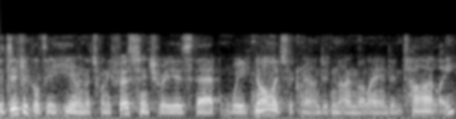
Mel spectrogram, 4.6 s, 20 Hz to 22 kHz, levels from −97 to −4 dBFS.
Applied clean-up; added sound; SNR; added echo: none; none; none; none.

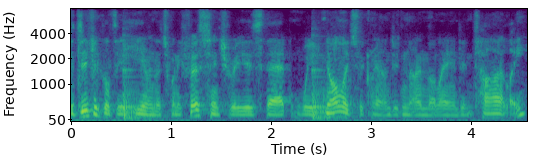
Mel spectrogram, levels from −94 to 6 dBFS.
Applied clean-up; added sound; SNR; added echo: none; Piano; 11 dB; none.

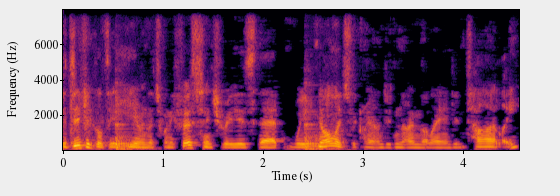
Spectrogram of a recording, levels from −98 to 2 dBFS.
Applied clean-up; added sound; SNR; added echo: classical method Wiener filter.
